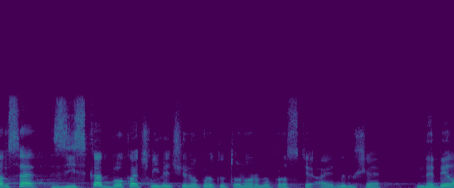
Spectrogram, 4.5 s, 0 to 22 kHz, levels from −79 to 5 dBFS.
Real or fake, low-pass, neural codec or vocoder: fake; 10.8 kHz; codec, 44.1 kHz, 2.6 kbps, SNAC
